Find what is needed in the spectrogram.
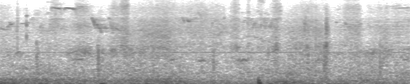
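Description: Faint rural outdoor ambience: scattered bird chirps over a low rumble, with two soft knocks, one about a second in and one a little past halfway.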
